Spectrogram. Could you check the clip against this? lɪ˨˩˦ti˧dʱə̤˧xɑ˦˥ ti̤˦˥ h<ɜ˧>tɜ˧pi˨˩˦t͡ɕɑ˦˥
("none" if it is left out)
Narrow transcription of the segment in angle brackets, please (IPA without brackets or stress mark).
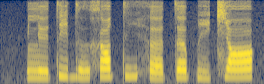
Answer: ɜ˩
